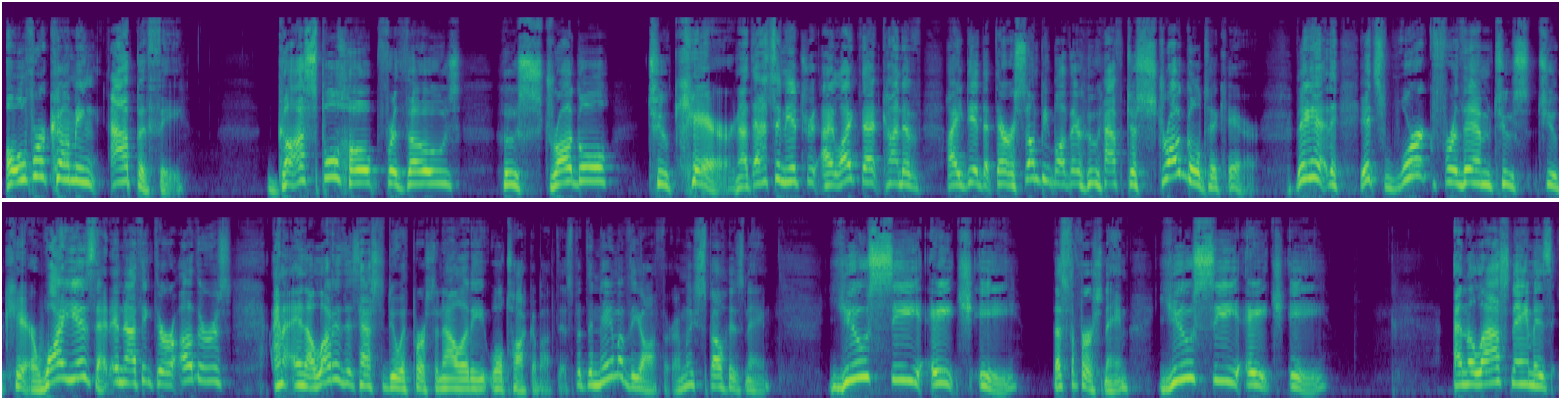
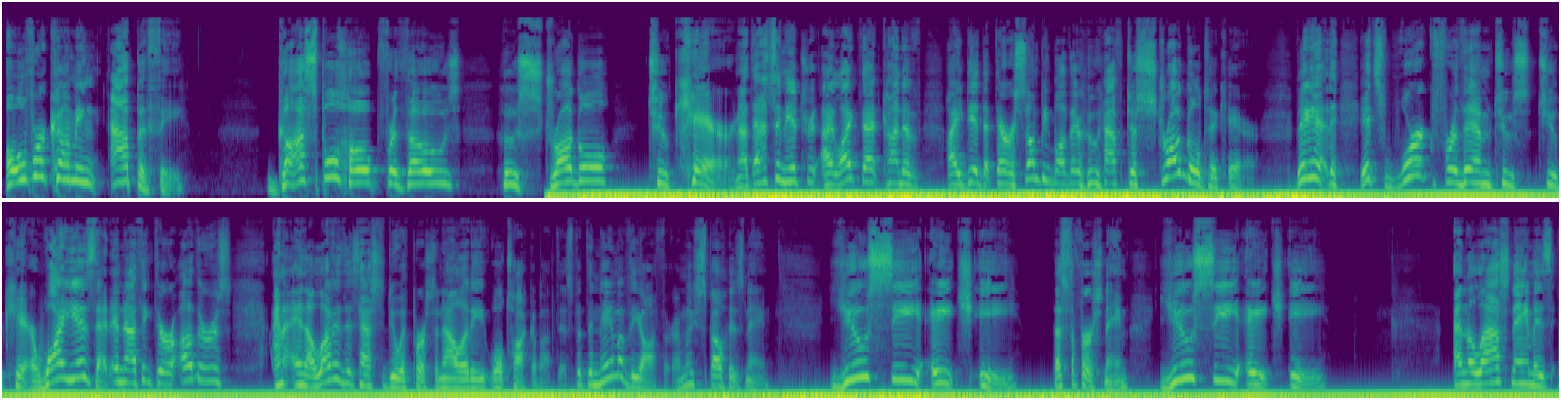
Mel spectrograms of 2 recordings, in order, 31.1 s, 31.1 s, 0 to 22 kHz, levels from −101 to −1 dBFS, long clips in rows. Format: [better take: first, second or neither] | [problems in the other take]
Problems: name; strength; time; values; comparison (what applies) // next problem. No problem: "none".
first | low rumble; faint; from 5.5 s on; 20 dB below the speech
